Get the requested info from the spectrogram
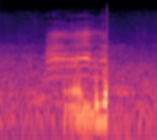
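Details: Street-dwelling stray cat, once someone's pet, its head scarred with wounds, utters a short clear meow, bright and harmonic, ending with a sharp click; quiet hiss surrounds it.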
